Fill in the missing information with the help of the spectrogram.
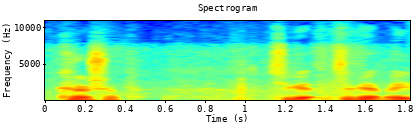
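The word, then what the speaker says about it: Kershope: one of my videos he says it's pronounced Kush so spelled it like k a r s h u p Kush up to get to get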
